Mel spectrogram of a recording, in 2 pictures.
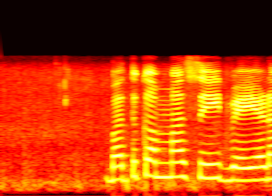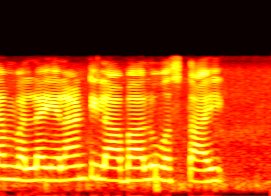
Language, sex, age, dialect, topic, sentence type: Telugu, female, 31-35, Telangana, agriculture, question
